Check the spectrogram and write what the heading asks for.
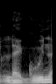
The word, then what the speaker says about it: Laggoune: Vous vous inscrivez, code La Martingale, et puis on te suit sur LinkedIn, sur Twitter, Lagoun. Alors Lagoun, ça s'écrit L-A-2-G-O-U-N-E.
